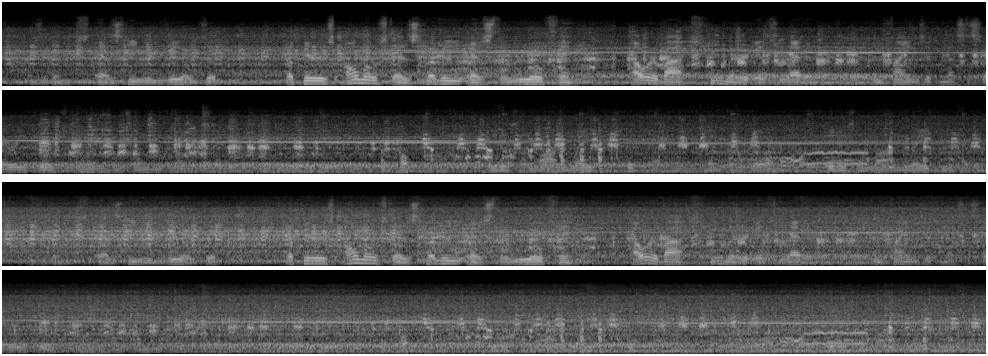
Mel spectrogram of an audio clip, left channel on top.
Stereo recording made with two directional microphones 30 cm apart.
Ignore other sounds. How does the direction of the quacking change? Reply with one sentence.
You can hear the quacking move from right to left and back again.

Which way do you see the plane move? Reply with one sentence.
You can hear the plane go from the left side to the right.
